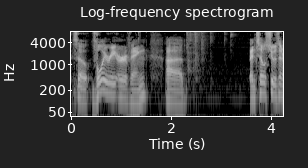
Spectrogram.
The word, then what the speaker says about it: Voirrey: V-O-I-R-R-E-Y. – That sounds as good a pronunciation as any. – Yeah, I'm going to go with Voiri, like Moira.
